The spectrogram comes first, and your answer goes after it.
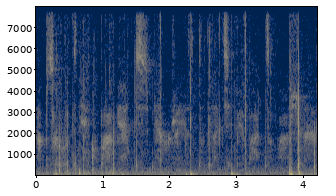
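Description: Whispering, a woman speaks at a very slow pace. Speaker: ASMR creator. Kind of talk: ASMR role-play, whispered makeup and skincare session. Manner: whispered, soft-spoken. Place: home room.

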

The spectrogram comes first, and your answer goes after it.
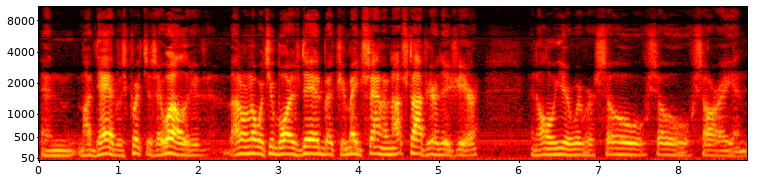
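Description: His voice is somewhat breathy, and his intonation stays fairly even. The man speaks at a moderate pace. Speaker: storyteller. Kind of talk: personal storytelling to camera. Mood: nostalgic, gentle, a bit sad. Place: home room. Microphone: webcam.

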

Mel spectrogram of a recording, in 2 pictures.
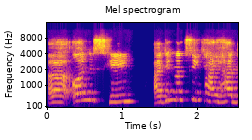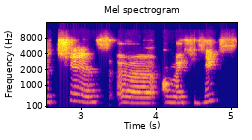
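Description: A woman speaks with a French accent at a high pitch. The background is quiet. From France. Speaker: IFBB pro bodybuilder and Olympian. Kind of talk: casual interview. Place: home room. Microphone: video call.

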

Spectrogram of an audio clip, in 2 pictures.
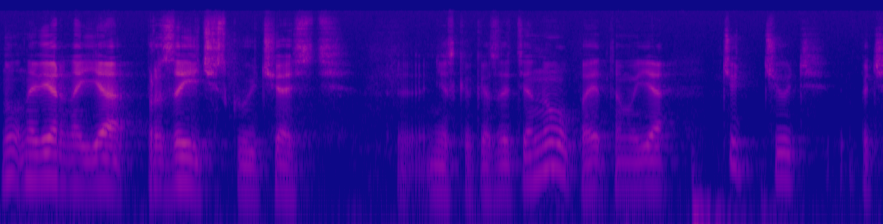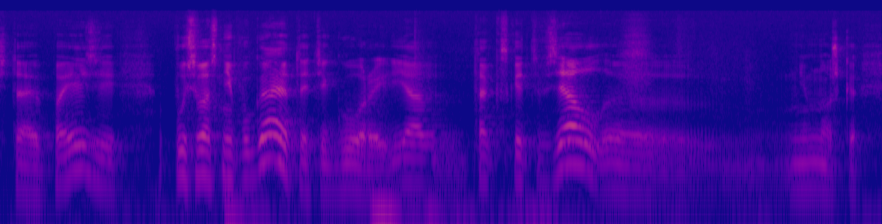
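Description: Speaking at a very slow pace, a man leaves long, frequent pauses while his pitch swings very widely. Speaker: poet and composer; poet. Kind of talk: literary talk with poetry reading. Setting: library event with audience. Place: hall. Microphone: podium.

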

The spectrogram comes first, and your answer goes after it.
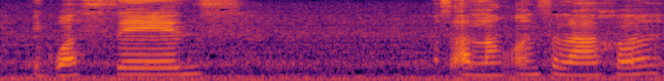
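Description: Recorded with noticeable background noise, a woman's voice comes through dry with no echo. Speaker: vlogger. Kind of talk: casual vlog chat. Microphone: phone near.

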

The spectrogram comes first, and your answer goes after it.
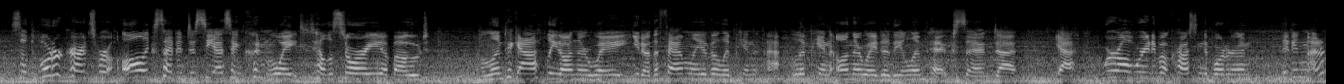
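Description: Loud background noise surrounds a woman talking at a very fast pace in a dry sound with no echo. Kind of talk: casual vlog chat. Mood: amused, lively. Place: car. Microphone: phone near.

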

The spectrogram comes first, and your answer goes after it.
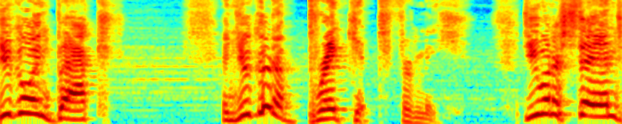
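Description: In a put-on character voice, a man speaks at a moderate pace with an extremely high, shrill pitch, big pitch swings, a slightly mellow tone and a slightly husky edge, while faint music plays in the background.

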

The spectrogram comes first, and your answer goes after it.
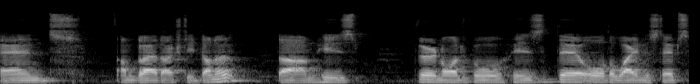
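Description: The voice carries an Australian accent and a monotone, flat intonation. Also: man. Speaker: fitness coaching client. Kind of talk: testimonial. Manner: halting, many ums. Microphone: phone near.

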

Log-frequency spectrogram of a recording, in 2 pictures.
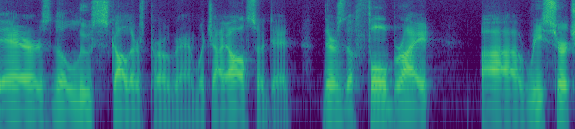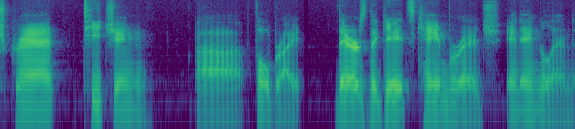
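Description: A man speaks at a very deep, low pitch and a fairly slow pace. His intonation is fairly even, and the background is quiet. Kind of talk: educational advice talk. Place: home room. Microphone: lapel.

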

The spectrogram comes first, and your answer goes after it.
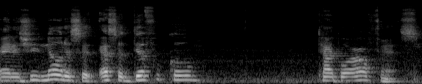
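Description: A man speaks in a high pitch. His pace is fairly slow. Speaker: football coach. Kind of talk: interview answer. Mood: calm, reminiscing. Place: home room. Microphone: phone near.

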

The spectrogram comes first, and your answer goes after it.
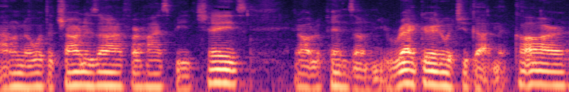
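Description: A man with an American accent, very deep and low in pitch, at a moderate pace. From US South. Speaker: YouTuber reacting to car chase videos; reaction video host. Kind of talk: casual reaction commentary; reaction commentary. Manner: animated. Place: home room.

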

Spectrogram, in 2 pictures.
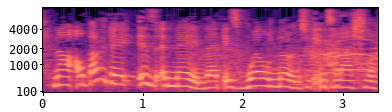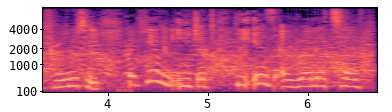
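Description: At a fairly quick pace, a woman talks while noticeable background noise continues. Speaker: field correspondent. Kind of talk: news report.

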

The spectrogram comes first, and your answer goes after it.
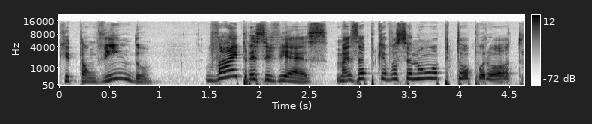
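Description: Against a quiet background, a woman speaks with a fairly high pitch. Her voice makes very wide pitch swings. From Brazil. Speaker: forensic expert; guest. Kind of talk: casual chat. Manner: talkative. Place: studio. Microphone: studio mic.

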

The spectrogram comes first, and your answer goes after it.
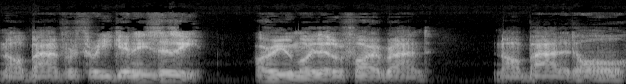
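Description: A man puts on a character voice with a very deep, low pitch. He speaks at a fairly slow pace.

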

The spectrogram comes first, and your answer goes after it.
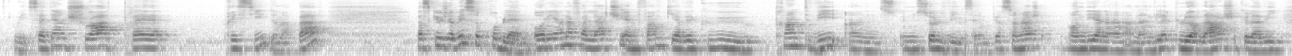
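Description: A fairly slow delivery in an Italian accent, with long, frequent pauses, ordinary pitch variation, audible room echo and light background noise. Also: woman. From Italy. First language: Italian (speaking French). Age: 40s. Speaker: journalist and biographer; journalist. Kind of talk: interview; interview answer. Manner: halting. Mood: thoughtful, lightly animated. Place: studio.

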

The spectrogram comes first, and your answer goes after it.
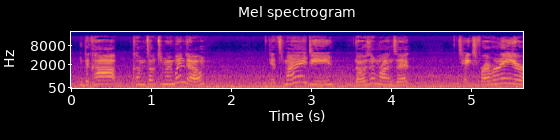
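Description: A fairly quick pace over loud background noise. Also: woman. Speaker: vlogger. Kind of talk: casual vlog storytelling. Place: car. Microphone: phone near.

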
